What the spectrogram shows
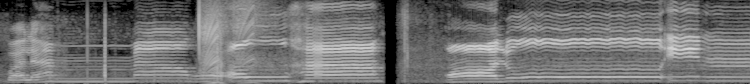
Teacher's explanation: رأو پہ بولین ہے، جھٹکا بھی نہیں دینا اور لمبا بھی نہیں کرنا. ہا کو تھوڑا سامنے کھینچنا ہے.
